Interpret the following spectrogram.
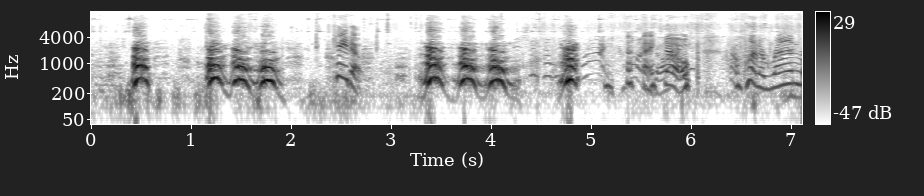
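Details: Kaido barks in play at a dog park, wanting another dog to chase him. He gives repeated harmonic barks in quick pairs and triplets across five seconds, then a person speaks.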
